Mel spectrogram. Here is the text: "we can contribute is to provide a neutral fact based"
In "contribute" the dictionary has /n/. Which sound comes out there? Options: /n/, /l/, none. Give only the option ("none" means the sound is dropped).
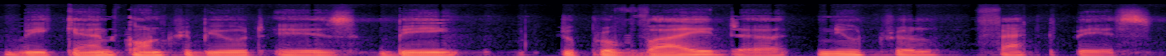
/n/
